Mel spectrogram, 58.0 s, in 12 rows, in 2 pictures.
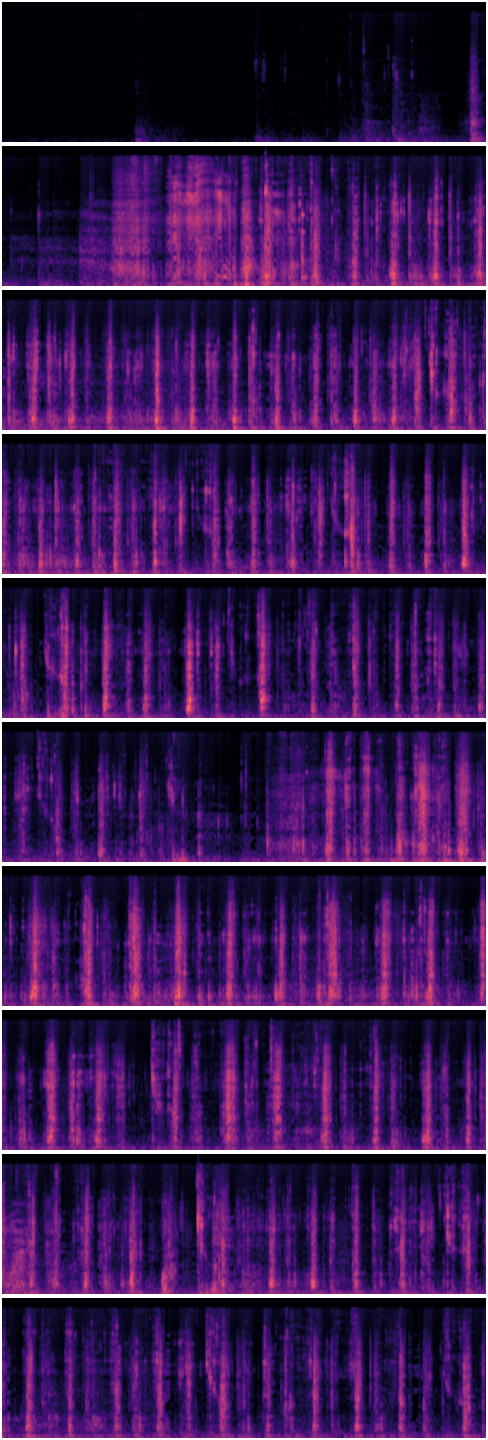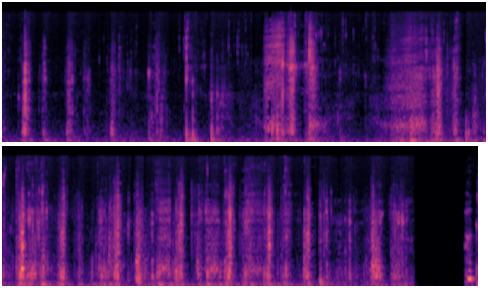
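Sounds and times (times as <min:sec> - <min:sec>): chewing and crunching food: 0:02.5 - 0:57.4.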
